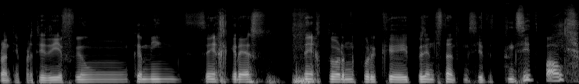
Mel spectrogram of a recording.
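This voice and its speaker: A man talks in a normal speaking voice at a medium pitch and a moderate pace, with fairly even intonation and very even loudness. The sound is dry and close, with no echo. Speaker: gaming content team member. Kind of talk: casual chat.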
